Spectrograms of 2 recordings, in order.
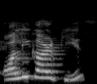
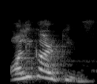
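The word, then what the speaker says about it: oligarchies: এই টার্মটা এই টার্মটা খুব উল্লেখযোগ্য অলিগার্কিস এই উচ্চারণটা এইরকম হবে অলিগার্কিস লিখে নেবে ও এল আই জি এ আর সি এইচ আই এস সি এইচ আই ই এস অলিগার্কিস অলিগারিস মানে জানো যে যীশু খ্রিস্টের জন্মের প্রায়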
